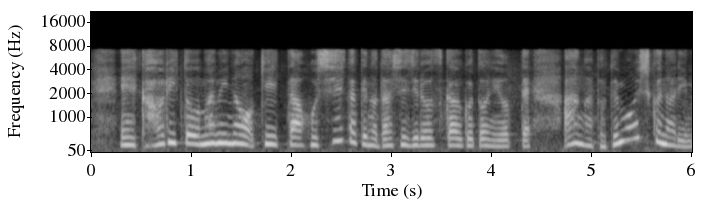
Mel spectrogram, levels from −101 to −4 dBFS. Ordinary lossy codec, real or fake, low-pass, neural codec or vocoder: MP3, 64 kbps; fake; 7.2 kHz; codec, 16 kHz, 6 kbps, DAC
